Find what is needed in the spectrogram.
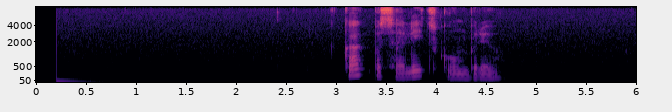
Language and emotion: Russian, neutral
